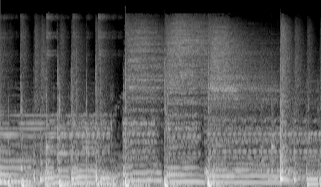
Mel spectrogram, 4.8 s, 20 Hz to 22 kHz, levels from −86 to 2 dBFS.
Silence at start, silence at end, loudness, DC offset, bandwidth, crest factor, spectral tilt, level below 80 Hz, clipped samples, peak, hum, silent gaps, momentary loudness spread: 0 s; 0 s; -18 LUFS; under 0.1%; 16.5 kHz; 16 dB; -6 dB/octave; -22 dBFS; under 0.1%; 0 dBFS; none; none; 5 LU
